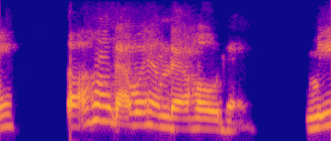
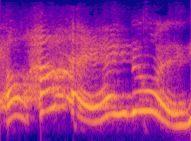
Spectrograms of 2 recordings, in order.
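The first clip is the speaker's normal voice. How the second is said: high, sing-song mock greeting; fake sweet greeting; 13 semitones higher, slower than usual. Greeting her angry ex years later, fake sweet. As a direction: greet him in a bright fake-friendly voice. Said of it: "I was just like".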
